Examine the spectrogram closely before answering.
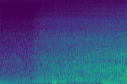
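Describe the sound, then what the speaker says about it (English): A car starts and reverses with a low engine rumble that builds steadily and stays close and loud, with no voices over it. "She starts the car and puts it in reverse."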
